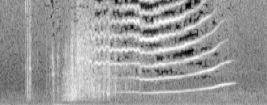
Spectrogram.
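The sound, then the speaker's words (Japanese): The door of a reception room at the Children's Bureau of Japan's Ministry of Health and Welfare opens with a brief muffled thump, followed by a long, smooth rising squeak that fades out. Moderately loud, with no talking. “失礼いたしますそのドアが開いた瞬間なんだか不思議なものを感じました”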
